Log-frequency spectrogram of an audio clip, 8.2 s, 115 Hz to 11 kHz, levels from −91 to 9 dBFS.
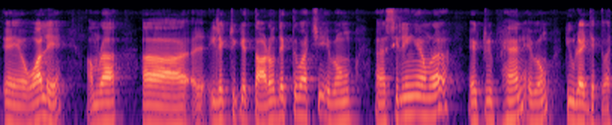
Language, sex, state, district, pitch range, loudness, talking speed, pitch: Bengali, male, West Bengal, Purulia, 125-150 Hz, -19 LUFS, 170 wpm, 135 Hz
